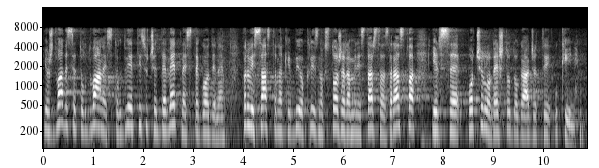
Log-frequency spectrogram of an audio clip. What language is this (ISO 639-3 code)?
hrv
